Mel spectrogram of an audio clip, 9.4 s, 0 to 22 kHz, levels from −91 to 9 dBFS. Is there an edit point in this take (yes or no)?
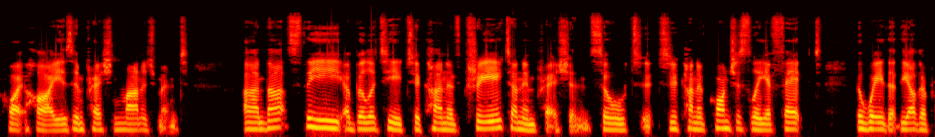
no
